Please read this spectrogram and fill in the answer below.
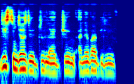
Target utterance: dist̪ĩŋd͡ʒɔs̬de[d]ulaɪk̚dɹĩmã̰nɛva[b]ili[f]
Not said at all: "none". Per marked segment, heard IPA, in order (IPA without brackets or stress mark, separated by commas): d, b, v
